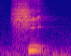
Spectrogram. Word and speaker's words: ひ: Hi. It's the English pronoun he. That's very good. In other words, it sounds like he in heat.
